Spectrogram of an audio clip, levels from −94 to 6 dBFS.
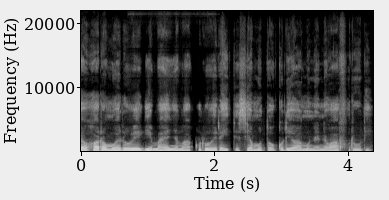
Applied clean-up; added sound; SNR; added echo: neural mask model Resemble Enhance denoiser.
